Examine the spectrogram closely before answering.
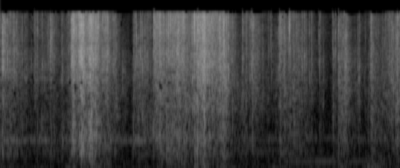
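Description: Clear plastic bag crinkling and rustling as hands work it open, in irregular crackly bursts, loudest about a second in and again around two seconds in.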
